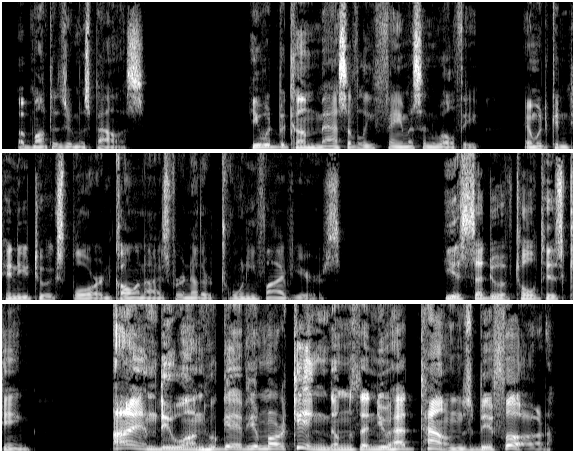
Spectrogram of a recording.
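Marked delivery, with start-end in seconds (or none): 12.6-17.0 put-on strange Italian accent, pitched up. Quoting Cortez telling his king: Cortez in strangely Italian accent. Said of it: "in his strangely Italian accent".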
